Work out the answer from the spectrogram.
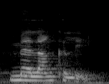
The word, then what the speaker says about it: melancholy: for instance anchor anchor okay yes chaos chaos Melancholy melancholy so I'd like you to give me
